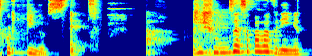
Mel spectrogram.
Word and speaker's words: cet: A gente usa esse set. A gente fala assim, ó, set, set, quase sete, mas esse final é mais curtinho, set.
